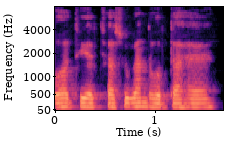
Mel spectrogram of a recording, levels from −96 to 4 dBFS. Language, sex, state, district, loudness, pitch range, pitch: Hindi, male, Bihar, Lakhisarai, -19 LUFS, 120-125 Hz, 125 Hz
